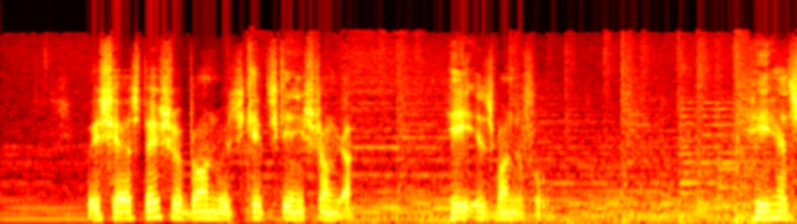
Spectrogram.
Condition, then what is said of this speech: Cerebral palsy. It also takes a lot of effort to speak clearly, especially when I'm tired.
